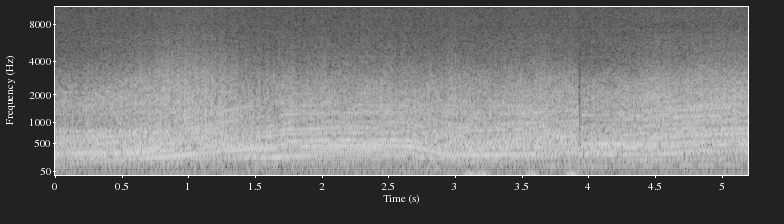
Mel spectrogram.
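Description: Drag car's engine at full throttle down the strip, pitch climbing, then dropping sharply a little over halfway through as it shifts gear and pulling up again.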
